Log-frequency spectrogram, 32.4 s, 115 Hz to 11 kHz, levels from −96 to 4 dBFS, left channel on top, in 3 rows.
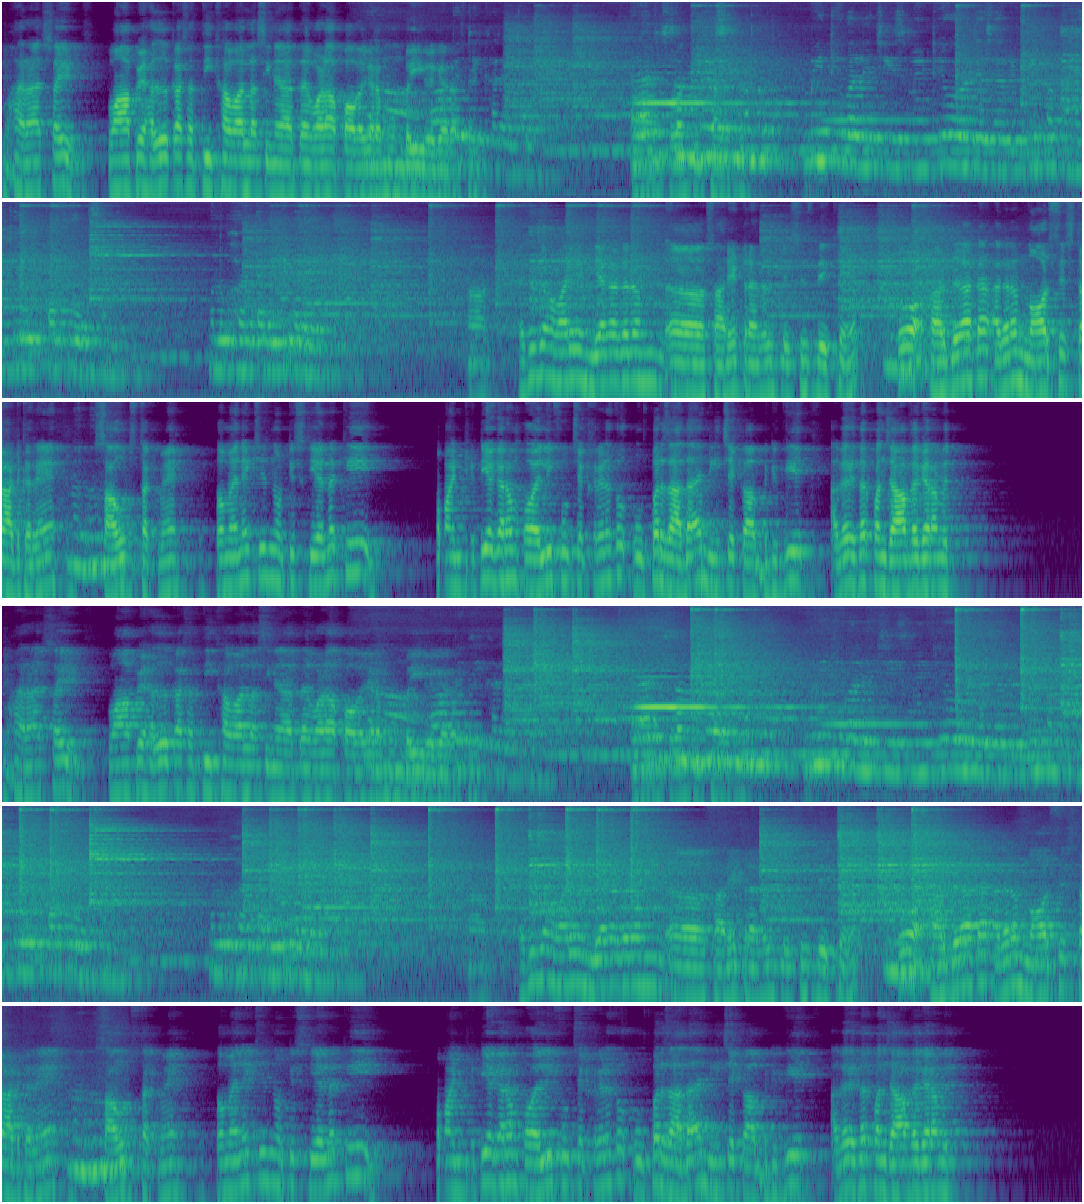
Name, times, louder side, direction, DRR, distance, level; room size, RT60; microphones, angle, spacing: voice 1, 0.0-4.8 6.3-7.3 15.5-15.7 16.0-19.4 19.8-22.1 22.6-23.4 23.7-25.3 26.0-31.1, left 4 dB, 50° left, 9 dB, 0.4 m, -27 dB
sound 1, 3.3-16.0, equal, 20° right, 2.0 m, -39 dB
voice 2, 3.6-5.4 6.3-7.7 8.0-12.1 12.9-14.3 19.6-20.0 22.2-22.7, left 1 dB, 70° left, -2 dB, 4.3 m, -32 dB
sound 2, 5.0-22.8, right 7 dB, 60° right, 0.6 m, -31 dB
10.0 x 8.0 x 5.6 m, 0.94 s
head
